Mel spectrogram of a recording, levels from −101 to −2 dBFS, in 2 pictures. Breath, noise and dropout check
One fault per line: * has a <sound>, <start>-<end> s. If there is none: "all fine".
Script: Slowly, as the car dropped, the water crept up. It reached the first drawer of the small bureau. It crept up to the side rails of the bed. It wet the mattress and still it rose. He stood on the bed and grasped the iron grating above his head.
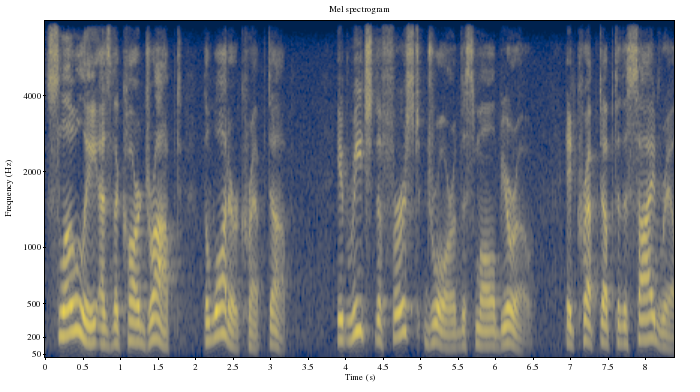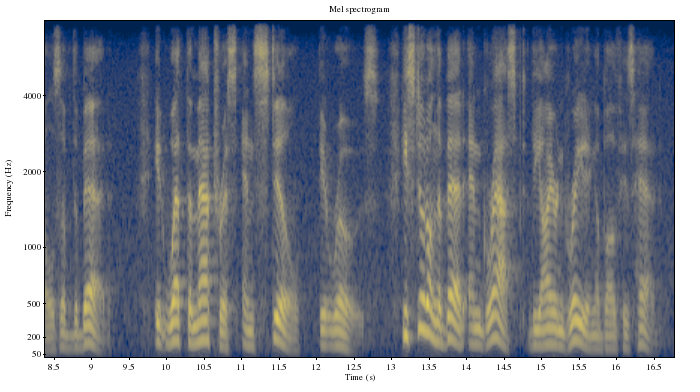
all fine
